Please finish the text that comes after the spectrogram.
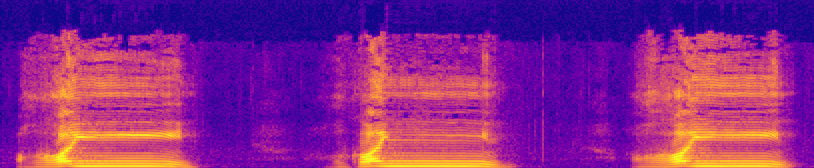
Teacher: غین غین یہ بھی حرف حلقی ہے اور یہ بھی ہیوی لیٹر ہے، جس طرح سے خا، کھا، کھا، اسی طرح سے غین غین غین یہ ہیوی لیٹر ہے جو ہمارے حلق کے فرسٹ پارٹ سے نکلتا ہے، غین غین غین۔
